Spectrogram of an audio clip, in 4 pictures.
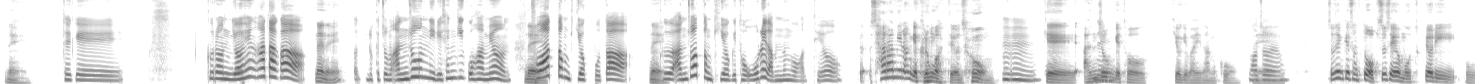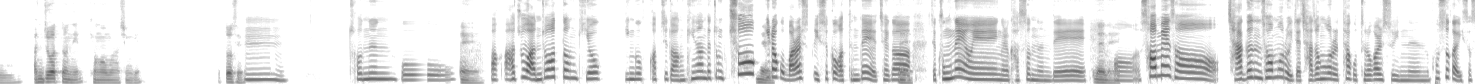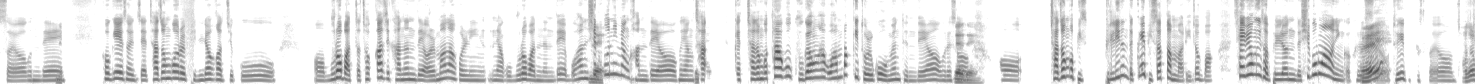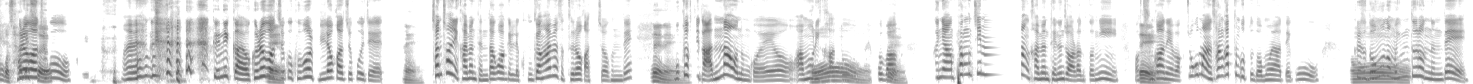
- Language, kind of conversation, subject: Korean, unstructured, 여행지에서 겪은 가장 짜증 나는 상황은 무엇인가요?
- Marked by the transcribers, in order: other background noise; laughing while speaking: "그런 것 같아요. 좀"; distorted speech; static; laughing while speaking: "에엥"; laugh; laugh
